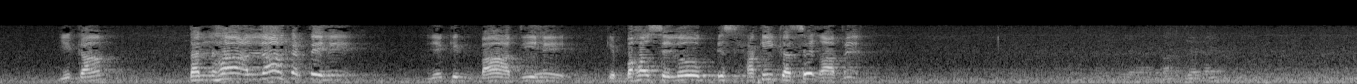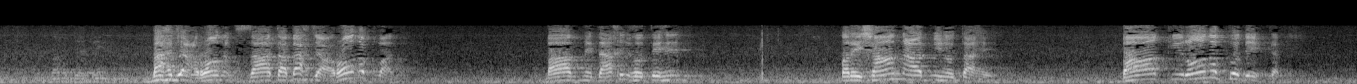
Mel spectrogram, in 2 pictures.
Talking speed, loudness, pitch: 85 wpm, -16 LUFS, 145 Hz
